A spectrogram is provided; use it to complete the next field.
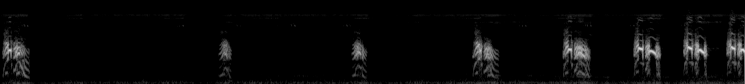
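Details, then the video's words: Female grey francolin with sparse, hoarse notes at first, several seconds apart. They then gather pace into louder, closely spaced paired notes that sound increasingly urgent toward the close. "Best female teetar ki awaaz grey francolin voice"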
